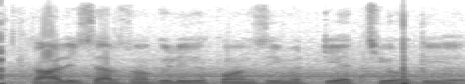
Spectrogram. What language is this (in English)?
Hindi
